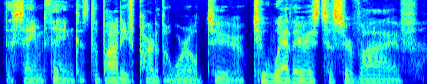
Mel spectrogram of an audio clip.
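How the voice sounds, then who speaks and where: A man with a low voice hosts a casual literary discussion. He thinks aloud in a reflective, halting way, and the recording is very dry with hardly any room sound. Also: fairly even intonation, slightly rough, no room sound. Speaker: podcast host.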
